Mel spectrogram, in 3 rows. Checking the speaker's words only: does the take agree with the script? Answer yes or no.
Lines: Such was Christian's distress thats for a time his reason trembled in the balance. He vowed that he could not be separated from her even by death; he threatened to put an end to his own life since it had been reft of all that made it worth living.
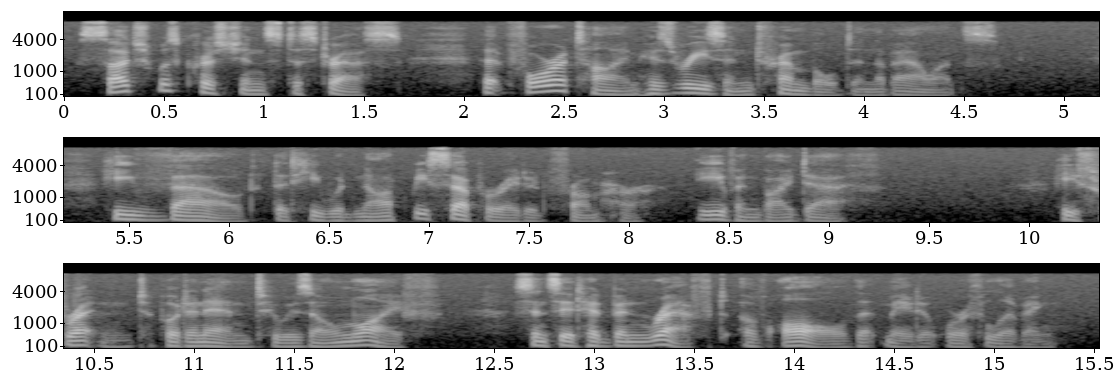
no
